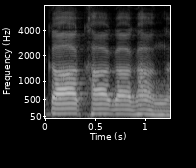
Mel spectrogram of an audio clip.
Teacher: तो जैसे स्पर्श, का वर्ग कंठ से स्पर्श होकर आती है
